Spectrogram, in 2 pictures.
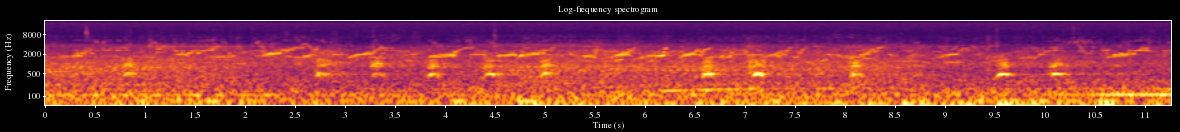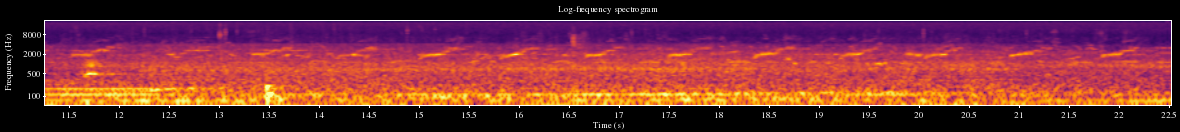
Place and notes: Sortedam Dossering, København, Denmark - Young cormorants on lake
Young cormorants calls, located on a small island on the northen lake. Planes, pedestrians. Distant metro construction site noise.
Cris de jeunes cormorans. Un avion. Des passants. Bruit lointain du chantier du métro de Copenhague.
